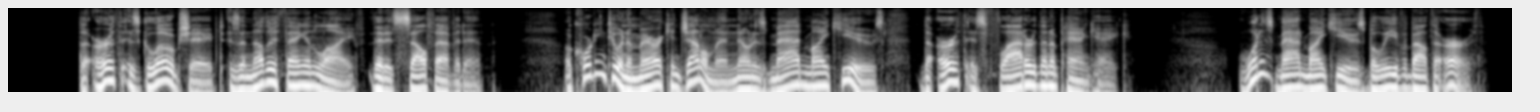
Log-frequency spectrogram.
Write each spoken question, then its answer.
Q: What does Mad Mike Hughes believe about the Earth?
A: Mad Mike Hughes believes the Earth is flatter than a pancake.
